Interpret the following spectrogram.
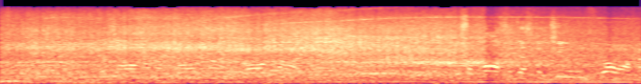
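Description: City bus engine running in street traffic, a steady low hum throughout, with faint voices behind it.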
